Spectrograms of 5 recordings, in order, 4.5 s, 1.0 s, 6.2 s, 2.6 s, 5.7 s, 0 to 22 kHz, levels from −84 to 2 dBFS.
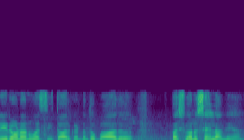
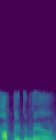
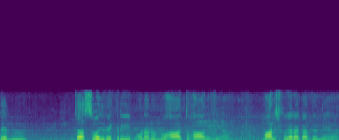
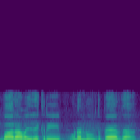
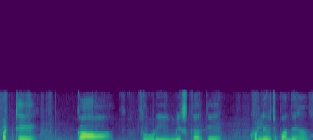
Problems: none marked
